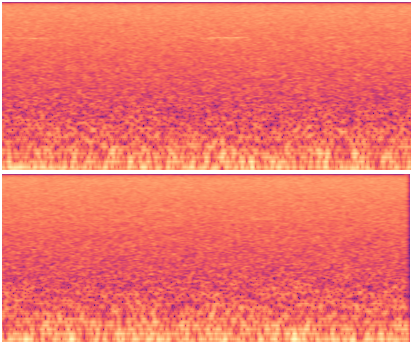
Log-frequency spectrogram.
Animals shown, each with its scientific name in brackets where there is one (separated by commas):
Black-throated Green Warbler (Setophaga virens)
